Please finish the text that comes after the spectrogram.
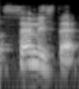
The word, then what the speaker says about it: samizdat: Well, Samizdat is the way you probably should pronounce it, but it's That's Russian. French. So. you do the Z as Z for you, isn't it? Yeah. Yeah. And so that's a Russian term from long ago.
